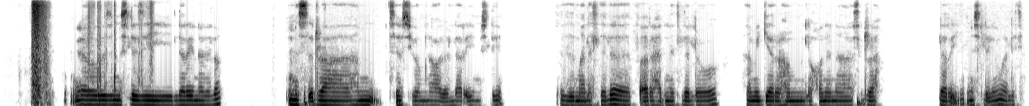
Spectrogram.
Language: Tigrinya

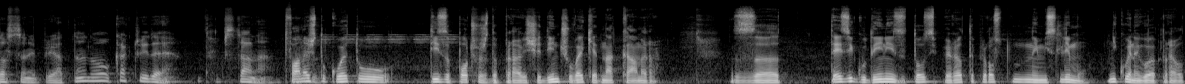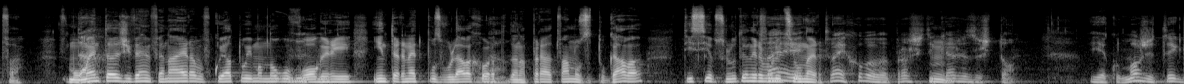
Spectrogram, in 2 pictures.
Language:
Bulgarian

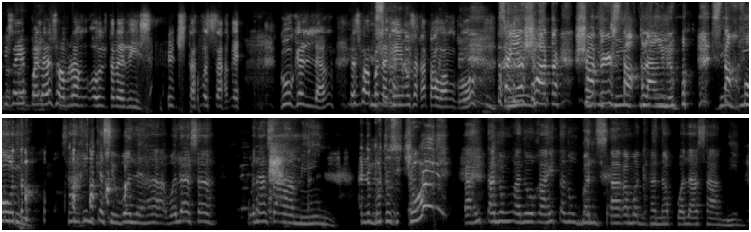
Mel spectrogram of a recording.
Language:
Filipino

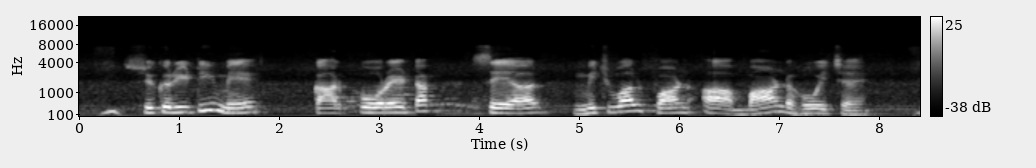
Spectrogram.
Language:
Maithili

